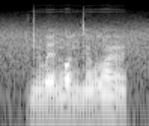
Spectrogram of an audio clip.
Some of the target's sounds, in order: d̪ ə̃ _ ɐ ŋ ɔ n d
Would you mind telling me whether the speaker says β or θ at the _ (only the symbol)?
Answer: β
